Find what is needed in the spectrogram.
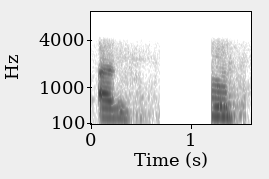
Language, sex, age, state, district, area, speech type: Assamese, female, 45-60, Assam, Dibrugarh, rural, conversation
